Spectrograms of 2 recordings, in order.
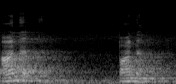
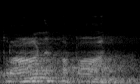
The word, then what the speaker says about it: Anapana: So Anapana is again mispronounced. It is Prana Apana. Prana and Apana.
